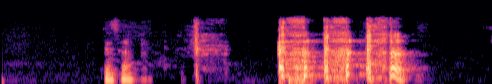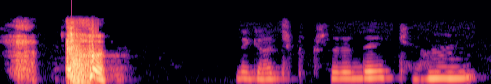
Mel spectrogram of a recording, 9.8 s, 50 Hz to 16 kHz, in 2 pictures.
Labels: {"expert_labels": [{"quality": "good", "cough_type": "wet", "dyspnea": false, "wheezing": false, "stridor": false, "choking": false, "congestion": false, "nothing": true, "diagnosis": "lower respiratory tract infection", "severity": "mild"}], "age": 49, "gender": "female", "respiratory_condition": false, "fever_muscle_pain": false, "status": "symptomatic"}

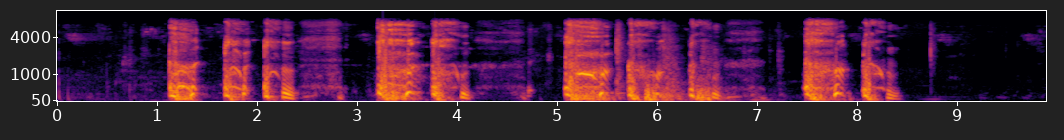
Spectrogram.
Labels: {"expert_labels": [{"quality": "good", "cough_type": "wet", "dyspnea": false, "wheezing": false, "stridor": false, "choking": false, "congestion": false, "nothing": true, "diagnosis": "lower respiratory tract infection", "severity": "mild"}], "age": 47, "gender": "male", "respiratory_condition": false, "fever_muscle_pain": false, "status": "healthy"}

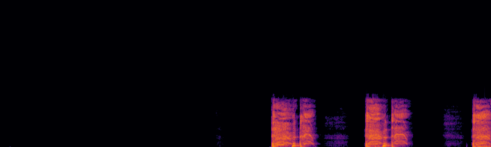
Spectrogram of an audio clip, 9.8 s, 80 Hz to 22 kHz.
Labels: {"expert_labels": [{"quality": "good", "cough_type": "dry", "dyspnea": false, "wheezing": true, "stridor": false, "choking": false, "congestion": false, "nothing": false, "diagnosis": "obstructive lung disease", "severity": "mild"}], "age": 45, "gender": "female", "respiratory_condition": false, "fever_muscle_pain": true, "status": "symptomatic"}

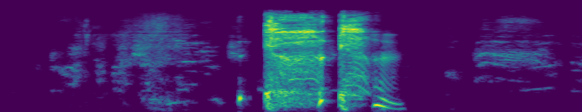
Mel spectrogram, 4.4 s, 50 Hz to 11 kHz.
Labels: {"expert_labels": [{"quality": "good", "cough_type": "wet", "dyspnea": false, "wheezing": false, "stridor": false, "choking": false, "congestion": false, "nothing": true, "diagnosis": "healthy cough", "severity": "pseudocough/healthy cough"}], "age": 33, "gender": "other", "respiratory_condition": true, "fever_muscle_pain": true, "status": "COVID-19"}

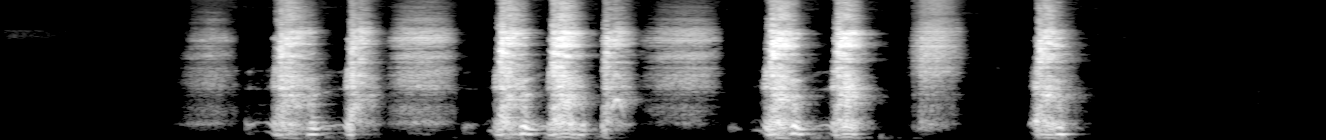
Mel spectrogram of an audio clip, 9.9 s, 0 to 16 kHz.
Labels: {"expert_labels": [{"quality": "good", "cough_type": "dry", "dyspnea": false, "wheezing": false, "stridor": false, "choking": false, "congestion": true, "nothing": false, "diagnosis": "upper respiratory tract infection", "severity": "mild"}], "age": 52, "gender": "male", "respiratory_condition": true, "fever_muscle_pain": true, "status": "symptomatic"}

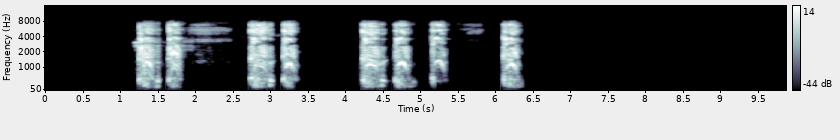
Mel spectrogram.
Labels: {"expert_labels": [{"quality": "ok", "cough_type": "dry", "dyspnea": false, "wheezing": false, "stridor": false, "choking": false, "congestion": false, "nothing": true, "diagnosis": "COVID-19", "severity": "severe"}, {"quality": "good", "cough_type": "dry", "dyspnea": false, "wheezing": false, "stridor": false, "choking": false, "congestion": false, "nothing": true, "diagnosis": "upper respiratory tract infection", "severity": "unknown"}, {"quality": "good", "cough_type": "wet", "dyspnea": false, "wheezing": false, "stridor": false, "choking": false, "congestion": false, "nothing": true, "diagnosis": "upper respiratory tract infection", "severity": "mild"}, {"quality": "good", "cough_type": "dry", "dyspnea": false, "wheezing": false, "stridor": false, "choking": false, "congestion": false, "nothing": true, "diagnosis": "COVID-19", "severity": "severe"}], "age": 22, "gender": "male", "respiratory_condition": false, "fever_muscle_pain": false, "status": "symptomatic"}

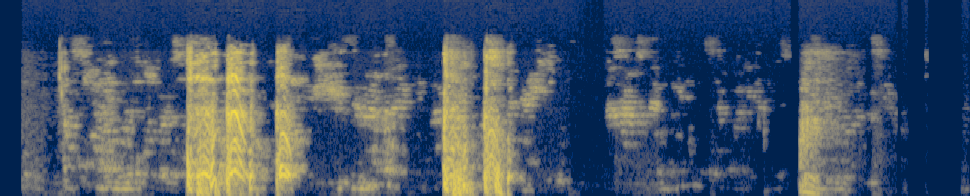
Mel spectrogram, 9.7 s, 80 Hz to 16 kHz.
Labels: {"expert_labels": [{"quality": "ok", "cough_type": "dry", "dyspnea": false, "wheezing": false, "stridor": false, "choking": false, "congestion": false, "nothing": true, "diagnosis": "COVID-19", "severity": "mild"}]}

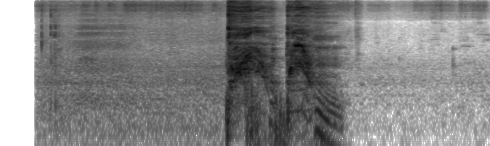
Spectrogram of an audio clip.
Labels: {"expert_labels": [{"quality": "good", "cough_type": "unknown", "dyspnea": false, "wheezing": false, "stridor": false, "choking": false, "congestion": false, "nothing": true, "diagnosis": "healthy cough", "severity": "pseudocough/healthy cough"}]}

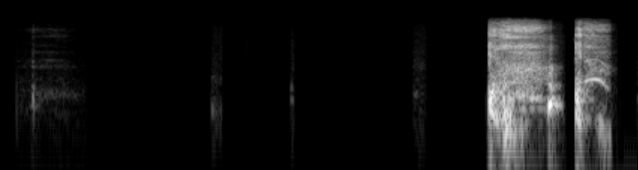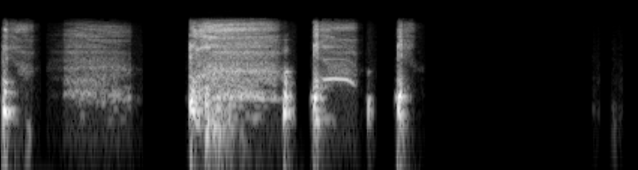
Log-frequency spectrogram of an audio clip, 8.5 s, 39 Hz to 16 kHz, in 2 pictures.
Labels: {"expert_labels": [{"quality": "ok", "cough_type": "dry", "dyspnea": false, "wheezing": true, "stridor": false, "choking": false, "congestion": false, "nothing": false, "diagnosis": "COVID-19", "severity": "mild"}], "age": 63, "gender": "female", "respiratory_condition": true, "fever_muscle_pain": false, "status": "symptomatic"}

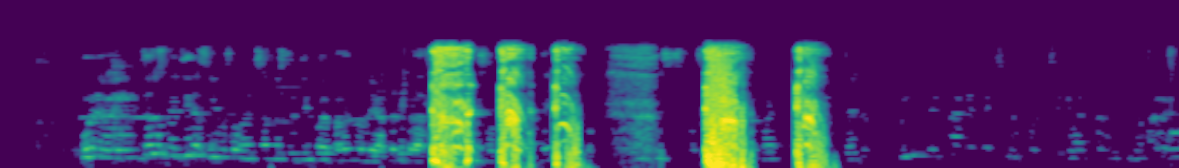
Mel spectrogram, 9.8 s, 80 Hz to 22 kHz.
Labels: {"expert_labels": [{"quality": "ok", "cough_type": "dry", "dyspnea": false, "wheezing": false, "stridor": false, "choking": false, "congestion": false, "nothing": true, "diagnosis": "lower respiratory tract infection", "severity": "mild"}], "age": 27, "gender": "male", "respiratory_condition": false, "fever_muscle_pain": false, "status": "healthy"}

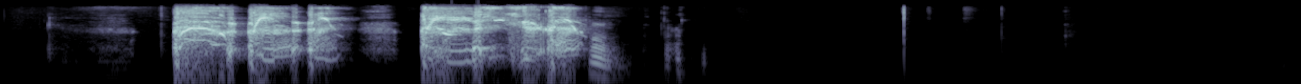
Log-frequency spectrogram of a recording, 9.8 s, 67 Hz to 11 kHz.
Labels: {"expert_labels": [{"quality": "good", "cough_type": "wet", "dyspnea": false, "wheezing": false, "stridor": true, "choking": false, "congestion": false, "nothing": false, "diagnosis": "COVID-19", "severity": "mild"}], "age": 47, "gender": "male", "respiratory_condition": true, "fever_muscle_pain": false, "status": "COVID-19"}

